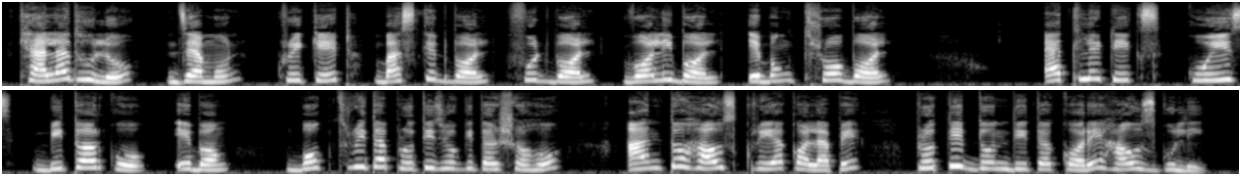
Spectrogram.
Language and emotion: Bengali, neutral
